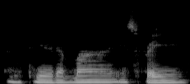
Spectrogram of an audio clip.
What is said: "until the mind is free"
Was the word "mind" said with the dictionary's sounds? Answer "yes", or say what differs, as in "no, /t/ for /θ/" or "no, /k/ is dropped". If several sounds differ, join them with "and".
no, /d/ is dropped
